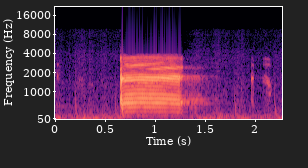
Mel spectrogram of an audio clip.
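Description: A man's voice holding one drawn-out hesitation vowel, a steady "aah" of about two-thirds of a second in the middle of his speech.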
